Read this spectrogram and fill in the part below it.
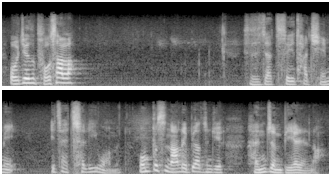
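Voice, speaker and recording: A Buddhist teacher giving a dharma lecture, posing strings of rhetorical questions, pushing the voice up and louder for emphasis and dropping low at each conclusion. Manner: rhetorical questions in rising series; often lifts pitch and volume for emphasis, drops low at conclusions.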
